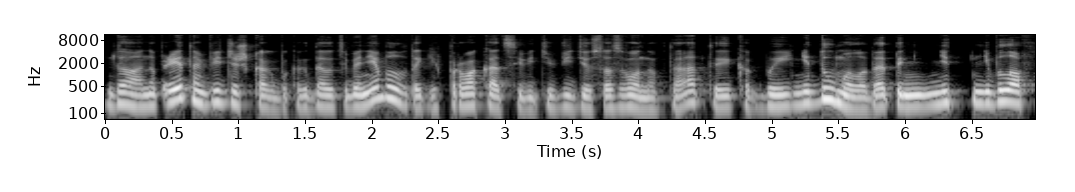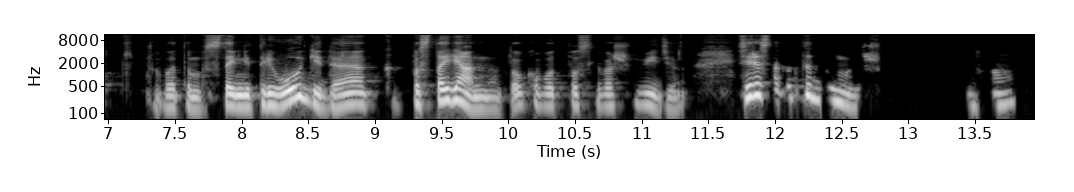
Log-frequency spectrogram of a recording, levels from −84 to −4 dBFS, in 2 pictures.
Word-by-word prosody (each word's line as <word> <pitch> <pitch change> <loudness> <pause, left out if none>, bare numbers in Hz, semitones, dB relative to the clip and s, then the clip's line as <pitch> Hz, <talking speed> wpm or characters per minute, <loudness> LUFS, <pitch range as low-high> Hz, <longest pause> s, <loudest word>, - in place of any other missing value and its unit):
Да, 170 -4 0
но 155 +1 0
при 195 +8 +5
этом 220 -6 +4
видишь, 180 -2 -2
как 145 -6 -3
бы, - - -11
когда 145 +2 -5
у 145 - -1
тебя 145 +1 -2
не 230 - +4
было 230 -9 +2
таких 140 -1 -6
провокаций, 160 -4 -1
в - - -8
виде 140 +3 -8
видео 140 0 -5
созвонов, 135 -2 -3
да, 190 - -2
ты 140 -4 -4
как 140 0 -11
бы 150 +1 +1
и 155 - -1
не 175 +3 +1
думала, 180 - +4
да, 150 +3 +1
ты - - +1
не 165 +6 +2
не 180 -1 +2
была 195 0 +6
в 185 0 -17 0.3
в - - -12
этом 140 -2 -4
состоянии 150 0 +2
тревоги, 170 - +4
да, 165 +5 -1
к - - -19
постоянно, 180 - +2
только 170 +1 -7
вот 155 0 -7
после 160 -2 -8
вашего 155 +4 -9
видео. 135 -6 -5 0.4
Интересно, 285 +3 +3
как 255 - -11
ты 295 - +3
думаешь? 165 -10 -6 0.6
Мгм. 165 +4 -12
155 Hz, 205 wpm, -20 LUFS, 145-185 Hz, 0.6 s, была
